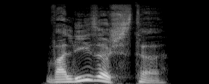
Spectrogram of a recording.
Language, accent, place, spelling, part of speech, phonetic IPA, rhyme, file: German, Germany, Berlin, walisischste, adjective, [vaˈliːzɪʃstə], -iːzɪʃstə, De-walisischste.ogg
- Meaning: inflection of walisisch: 1. strong/mixed nominative/accusative feminine singular superlative degree 2. strong nominative/accusative plural superlative degree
